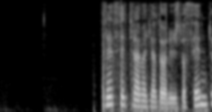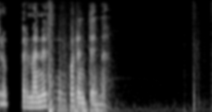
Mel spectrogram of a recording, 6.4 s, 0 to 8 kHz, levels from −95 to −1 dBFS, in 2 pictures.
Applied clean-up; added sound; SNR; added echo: neural mask model RNNoise.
